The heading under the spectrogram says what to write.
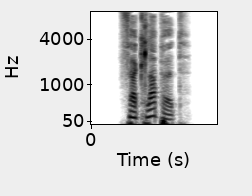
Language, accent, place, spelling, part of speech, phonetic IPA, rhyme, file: German, Germany, Berlin, verklappet, verb, [fɛɐ̯ˈklapət], -apət, De-verklappet.ogg
- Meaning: second-person plural subjunctive I of verklappen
